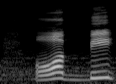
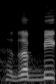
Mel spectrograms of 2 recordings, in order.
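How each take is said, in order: First: The r sound is heavy, with rounded lips. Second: The r sound is light, without rounded lips. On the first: The speaker calls it right. "सही है रब्बी" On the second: The speaker calls it wrong. "रब्बी रब्बी कहना गलत है"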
